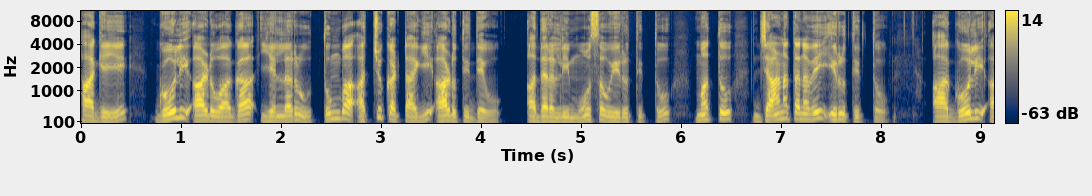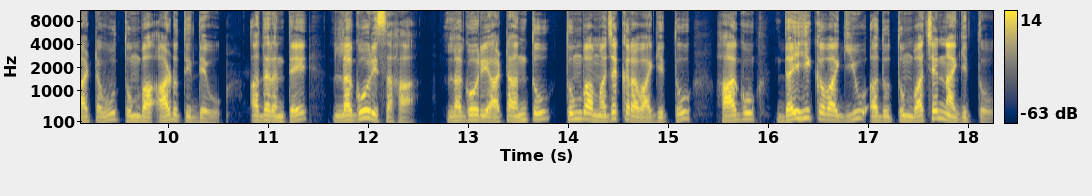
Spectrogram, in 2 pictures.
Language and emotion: Kannada, neutral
